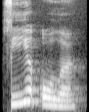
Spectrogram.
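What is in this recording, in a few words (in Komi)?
Komi, сійӧ олӧ, female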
